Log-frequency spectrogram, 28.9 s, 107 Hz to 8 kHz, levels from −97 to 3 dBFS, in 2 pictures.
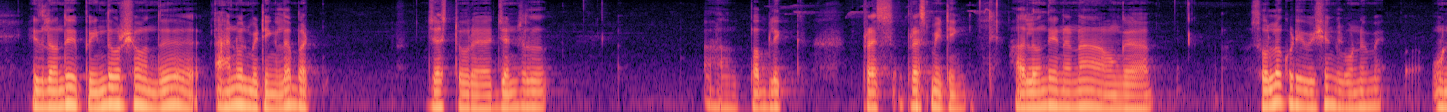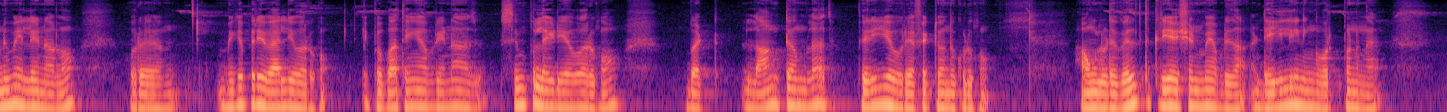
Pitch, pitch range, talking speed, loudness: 120 Hz, 115-135 Hz, 110 wpm, -20 LUFS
